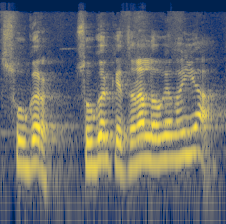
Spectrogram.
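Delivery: 'शुगर' said as 'soo-gar' with an s; mock local saying of 'शुगर' as 'soogar'; Bihar-UP pronunciation. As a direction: imitate regional 'शुगर' with s instead of sh. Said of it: "Bihar में".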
